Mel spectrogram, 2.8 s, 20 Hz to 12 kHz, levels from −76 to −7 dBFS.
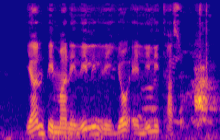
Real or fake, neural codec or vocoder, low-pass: real; none; 10.8 kHz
